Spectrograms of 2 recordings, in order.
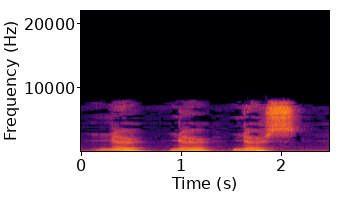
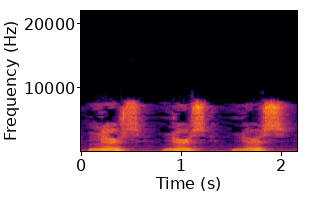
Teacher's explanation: Isn't that interesting? So with the lips slightly rounded and pursed forward, and either the tongue tip curled back, nurse, or center of the tongue bunched, nurse, nurse, nurse, you have that impression of our coloration, rhoticity, as we call it.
